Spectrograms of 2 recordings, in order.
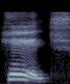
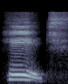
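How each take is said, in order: Both takes have the same delivery.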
